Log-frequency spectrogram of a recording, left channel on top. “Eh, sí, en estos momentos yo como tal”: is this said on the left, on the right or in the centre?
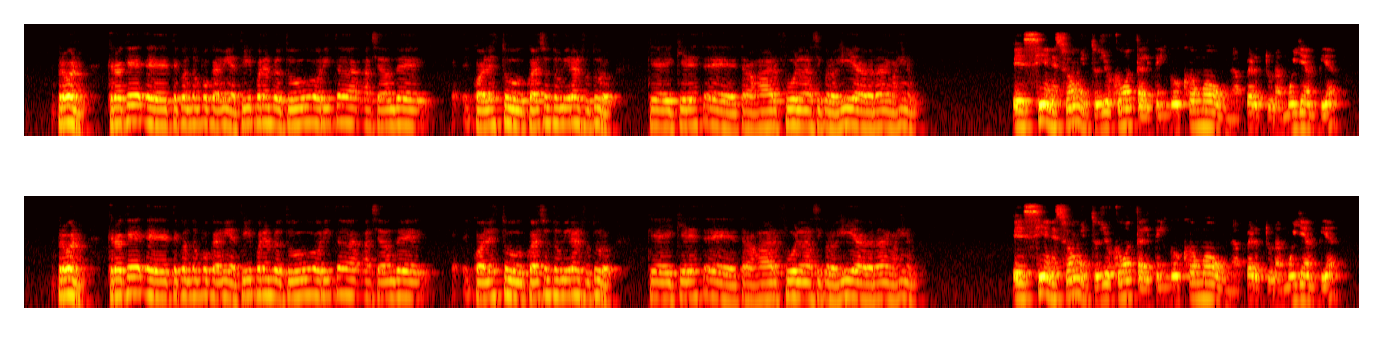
Left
